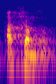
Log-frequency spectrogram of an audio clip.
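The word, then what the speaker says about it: الشمس: अद्दीनु अशम्सु, यहाँ अलिफ लाम का लाम प्रोनाउंस नहीं हो रहा, ठीक है।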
